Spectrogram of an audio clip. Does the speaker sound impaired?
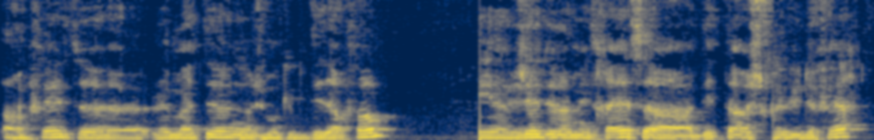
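Yes: Down syndrome; congenital, three copies of chromosome 21.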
